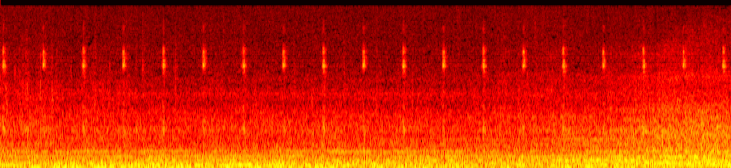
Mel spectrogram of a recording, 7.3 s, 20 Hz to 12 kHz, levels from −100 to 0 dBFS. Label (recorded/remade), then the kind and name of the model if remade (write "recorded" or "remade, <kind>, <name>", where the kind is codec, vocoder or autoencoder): remade, vocoder, Vocos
